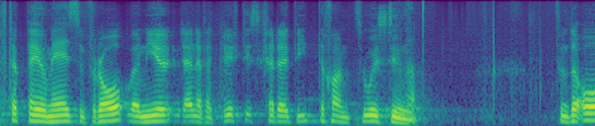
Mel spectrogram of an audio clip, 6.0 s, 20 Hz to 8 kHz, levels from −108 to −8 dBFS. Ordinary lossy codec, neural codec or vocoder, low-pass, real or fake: none; codec, 16 kHz, 0.5 kbps, X-Codec, HuBERT features, trained on balanced general audio; none; fake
